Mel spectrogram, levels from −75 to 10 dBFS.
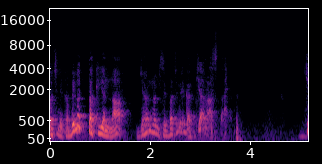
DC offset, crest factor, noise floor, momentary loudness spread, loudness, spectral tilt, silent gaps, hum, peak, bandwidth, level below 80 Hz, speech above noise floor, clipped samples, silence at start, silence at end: under 0.1%; 20 dB; -61 dBFS; 21 LU; -27 LUFS; -9 dB/octave; none; none; -8 dBFS; 8.8 kHz; -54 dBFS; 35 dB; under 0.1%; 0 s; 0 s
